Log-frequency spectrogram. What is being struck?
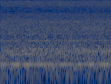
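Nothing is struck.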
